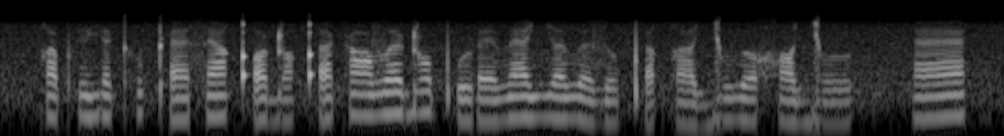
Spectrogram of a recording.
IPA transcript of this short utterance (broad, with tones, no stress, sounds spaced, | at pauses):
q ə˩ pʰ ɪ˩˧ j ɛ˩˧ kʰ ʊ˧˥ kʼ æ˩ s æ˧˥ qʼ ɔ˩ ɖ ɔ˩ qʼ ɛ˧ k ɑ˥ v ɜ˥ ɖ ɔ˥ pʼ u˩ ɽ ɛ˩˧ ð æ˥ ʎ ɜ˧˥ ð ə˩ z ʊ˩˧ pʼ ə˩ q ɜ˩ ɟ u˥ ð ʊ˧ χ ɒ˧˥ ɟ ʊ˩˧ | æ˧˥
